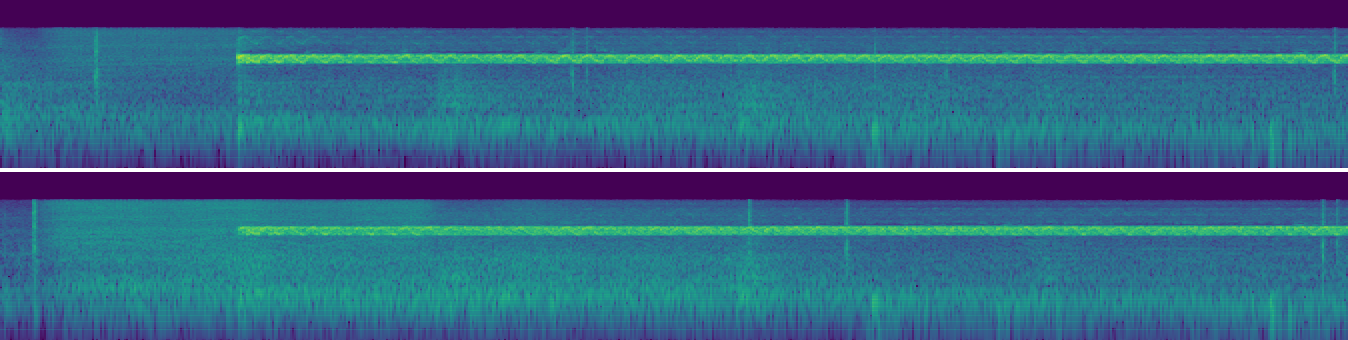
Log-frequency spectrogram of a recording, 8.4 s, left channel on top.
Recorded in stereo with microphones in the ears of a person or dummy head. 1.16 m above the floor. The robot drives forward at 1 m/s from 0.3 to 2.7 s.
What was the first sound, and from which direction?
An alarm, 65° left (ahead or behind).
